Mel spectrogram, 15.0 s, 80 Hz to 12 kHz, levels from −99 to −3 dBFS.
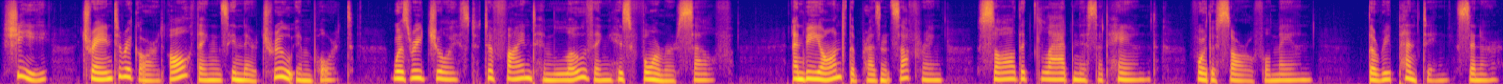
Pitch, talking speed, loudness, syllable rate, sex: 220 Hz, 145 wpm, -18 LUFS, 4.2 syllables/s, female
